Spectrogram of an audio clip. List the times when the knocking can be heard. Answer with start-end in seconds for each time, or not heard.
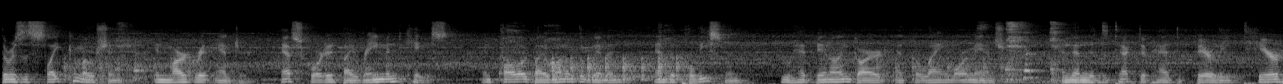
0.6-1.8, 5.5-6.8, 8.8-10.1.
